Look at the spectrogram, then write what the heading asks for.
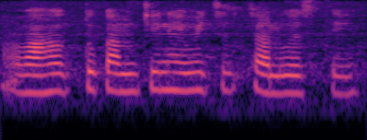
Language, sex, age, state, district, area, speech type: Marathi, female, 30-45, Maharashtra, Akola, rural, spontaneous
